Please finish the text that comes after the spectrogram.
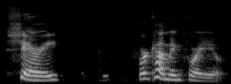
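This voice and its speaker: A woman with a bright, lively voice that swings widely in pitch hosts a casual comedy podcast. She is playful and giggly, and plays things up with mock drama. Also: unhurried. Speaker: podcast host.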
